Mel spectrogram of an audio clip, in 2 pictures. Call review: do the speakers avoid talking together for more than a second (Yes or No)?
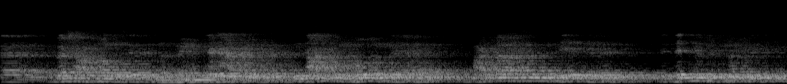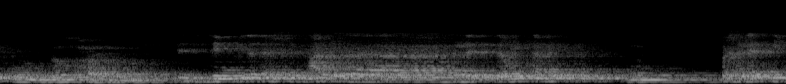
Yes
